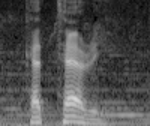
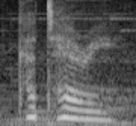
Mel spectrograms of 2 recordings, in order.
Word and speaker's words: Kateri: In Mohawk, her name is pronounced Kateri. – Kateri.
